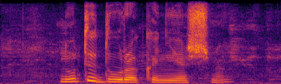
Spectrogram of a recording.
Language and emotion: Russian, neutral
